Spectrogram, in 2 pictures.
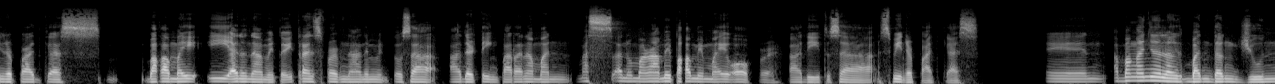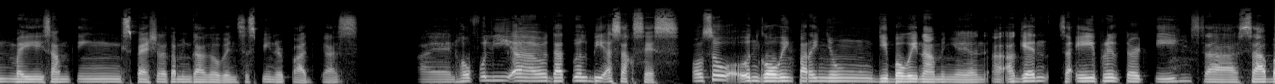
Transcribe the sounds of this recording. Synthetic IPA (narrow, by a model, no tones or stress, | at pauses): nɛɹpad̪̚kas | bakamɐjʔiɐno̞naːmɪnt̪oʔɪt̪ɾɐnsfoɹmnaːmɪmnt̪ʊsɐʔad̪ɛɹt̪ɪŋpaːɾɐnɐmanmɐsʔɐno̞mɐɾaːmɛpɐkɐmɛmɐʔɪʔoːfɛɹʔad̪iːt̪osɐspinɛɹpa̰d̪̚ka̰s | ʔɛnd̪ʔɐbɐŋɐnɲonɐlɐŋbɐnd̪ɐŋd͡ʒunmɐjsɐmt̪ɪŋspɛʃɐlkɐmɛŋɡaːɡɐwɪnsɐspinɛɹpad̪̚kas | ɛnd̪ɦoːpfʊliʔad̪ɐt̪̚wɪlbiɐsɐksɛsʔolsowʔɔnɡoːwɪŋpɐɾɪnjʊŋd̪ibɐwɪjnaːmɪnŋɐjo̞na̰ʔɐɡɛnsɐʔejpɹɪlt̪ɛɹt̪isɐsaːb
